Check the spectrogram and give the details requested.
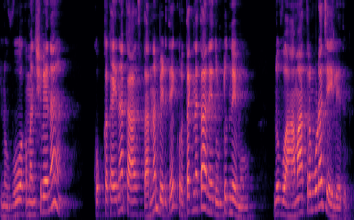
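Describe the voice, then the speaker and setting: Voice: mid-range voice, close to an everyday voice. A narrator voicing an enraged middle-aged uncle who berates and threatens his nephew in a harsh, insulting way, recorded with a roomy echo.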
